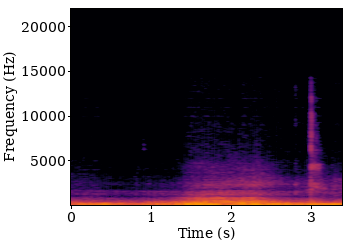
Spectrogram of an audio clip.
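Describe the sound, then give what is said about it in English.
A motorcycle engine rumbles past, its low throaty drone swelling louder midway and then easing off as it goes by, heard plainly with no talking over it. “See, the motorcycle that's passing by agrees with me.”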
